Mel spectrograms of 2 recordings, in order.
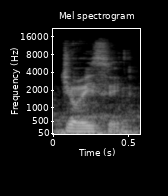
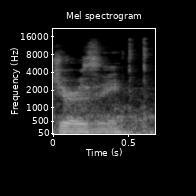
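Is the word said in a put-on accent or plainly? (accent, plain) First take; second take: accent; plain. First: It is said in an exaggerated put-on accent. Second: It is said plainly without a put-on accent. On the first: "I'm putting on an accent" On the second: "We call it Jersey"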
